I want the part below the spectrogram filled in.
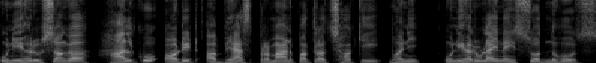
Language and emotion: Nepali, neutral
